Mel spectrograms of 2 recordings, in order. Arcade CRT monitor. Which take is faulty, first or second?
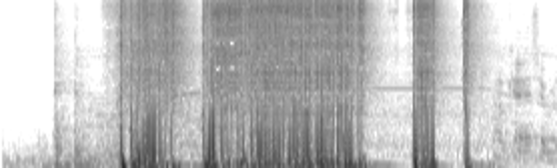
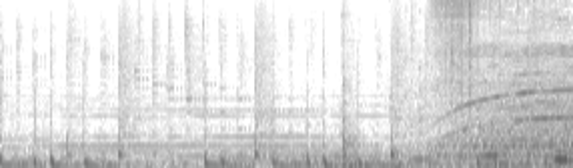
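first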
